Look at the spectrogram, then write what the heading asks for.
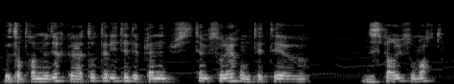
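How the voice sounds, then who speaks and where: A man's voice: mid-range voice, fairly even intonation, fast, darkish tone, husky, lo-fi sound, faint music behind. A young man giving casual, slangy let's play commentary, with mock-dramatic, exclamatory reactions. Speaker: gaming video host.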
